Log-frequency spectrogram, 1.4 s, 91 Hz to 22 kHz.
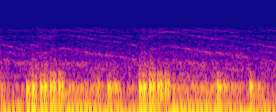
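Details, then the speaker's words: Honda RC51 V-twin motorcycle with 9,800 miles: a short throttle blip where the deep, lumpy rumble rises and settles cleanly without stumbling or clatter. Normal throttle blip. "Woo! She got that torque. Woo! Sounds so good too. Love the way this bike sounds"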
